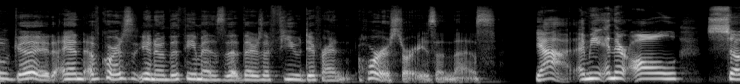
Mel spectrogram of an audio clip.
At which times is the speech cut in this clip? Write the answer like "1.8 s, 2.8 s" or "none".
none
